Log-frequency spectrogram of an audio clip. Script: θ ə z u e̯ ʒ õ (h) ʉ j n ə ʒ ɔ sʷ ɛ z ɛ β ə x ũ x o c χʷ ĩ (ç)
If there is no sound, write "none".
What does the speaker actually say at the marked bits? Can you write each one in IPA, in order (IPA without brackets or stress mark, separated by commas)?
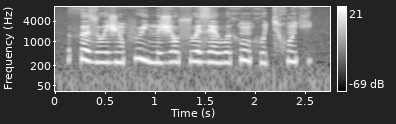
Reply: f, ç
